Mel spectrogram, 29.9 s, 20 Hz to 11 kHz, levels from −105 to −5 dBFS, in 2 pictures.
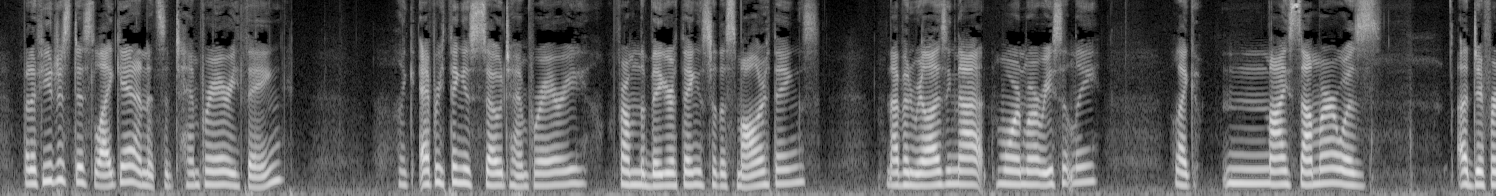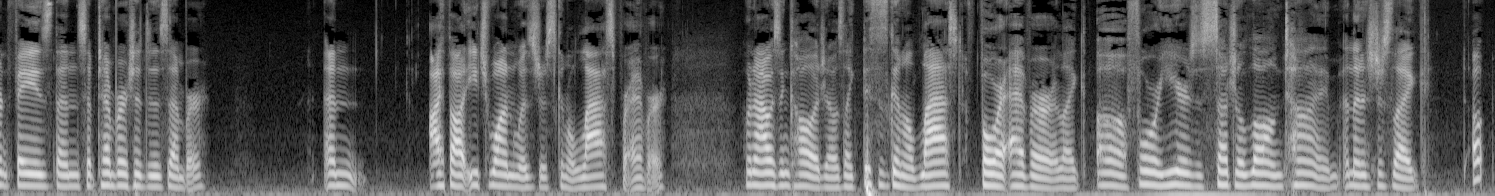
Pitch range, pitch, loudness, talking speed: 190-220 Hz, 205 Hz, -22 LUFS, 165 wpm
